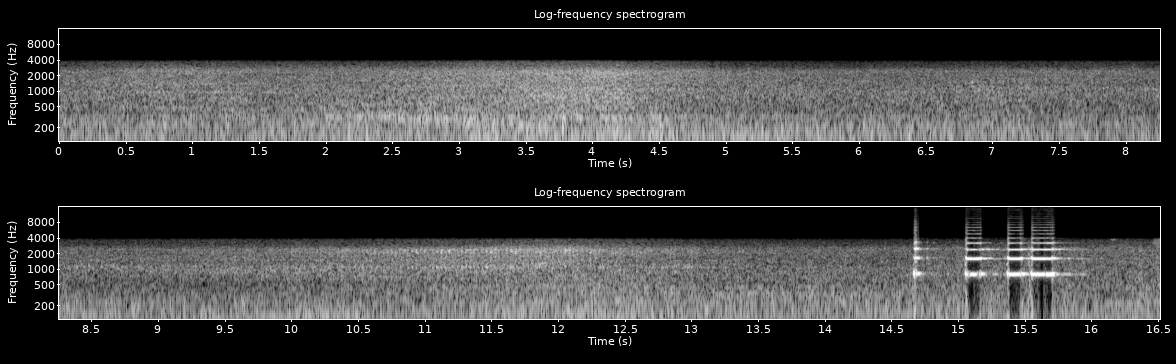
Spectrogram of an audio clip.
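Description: Steady wind and traffic noise from riding a bicycle through traffic. Near the end a horn gives several short, very loud blasts in quick succession.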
